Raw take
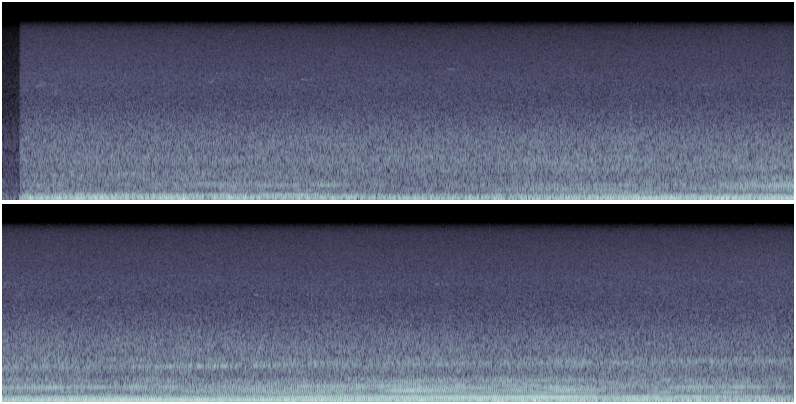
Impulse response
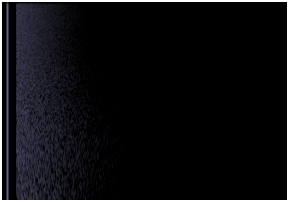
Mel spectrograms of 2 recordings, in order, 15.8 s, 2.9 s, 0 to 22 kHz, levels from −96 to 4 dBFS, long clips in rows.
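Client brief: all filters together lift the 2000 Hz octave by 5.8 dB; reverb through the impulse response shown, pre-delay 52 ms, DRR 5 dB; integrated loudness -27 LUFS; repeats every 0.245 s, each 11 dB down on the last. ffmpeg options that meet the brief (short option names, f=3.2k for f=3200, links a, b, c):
-filter_complex "[0:a]equalizer=f=2k:t=o:g=7.5,aecho=1:1:245|490|735:0.282|0.0789|0.0221,asplit=2[a][b];[1:a]atrim=start_sample=2205,adelay=52[c];[b][c]afir=irnorm=-1:irlink=0,volume=-1dB[d];[a][d]amix=inputs=2:normalize=0,volume=-4.5dB"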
